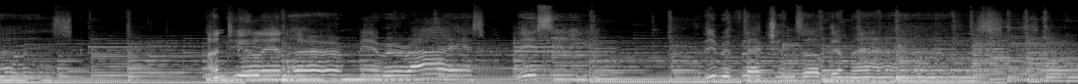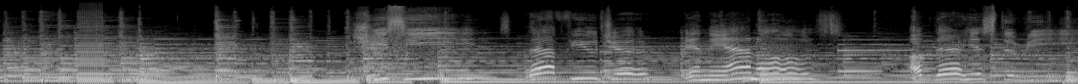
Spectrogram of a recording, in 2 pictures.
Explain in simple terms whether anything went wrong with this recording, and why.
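A brief buzz cuts in from 11.58 to 11.82 s, like a low electric hum replacing the sound for about a quarter of a second. This is a system hang loop: the computer stalled for a moment while the sound hardware kept replaying the last 20 ms snippet it had, 12 times in a row. Repeating that tiny piece 50 times a second is what turns it into a steady buzz. Little or no audio appears to be lost.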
